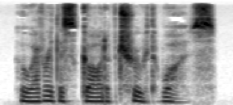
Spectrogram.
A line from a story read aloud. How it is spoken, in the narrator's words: Rowan murmured, as if trying not to be overheard by the dead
